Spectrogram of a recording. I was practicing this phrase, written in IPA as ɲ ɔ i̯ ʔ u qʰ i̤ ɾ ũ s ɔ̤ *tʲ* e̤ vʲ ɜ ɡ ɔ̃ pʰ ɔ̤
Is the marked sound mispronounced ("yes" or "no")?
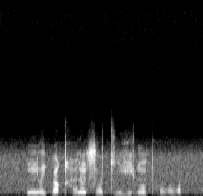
no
